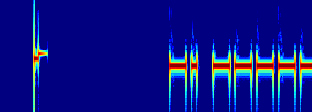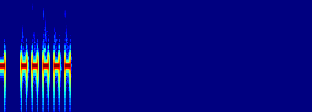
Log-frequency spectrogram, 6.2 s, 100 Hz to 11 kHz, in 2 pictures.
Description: Morse code, heard as a keyed tone, about 22 wpm, 700 Hz. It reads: N05
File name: practice / 22wpm / Three Letter-Number Combinations - 22wpm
